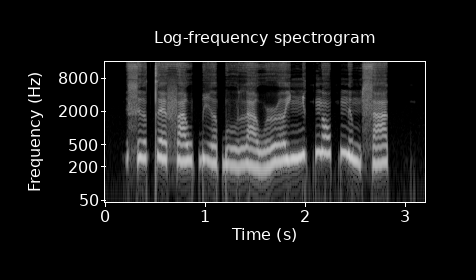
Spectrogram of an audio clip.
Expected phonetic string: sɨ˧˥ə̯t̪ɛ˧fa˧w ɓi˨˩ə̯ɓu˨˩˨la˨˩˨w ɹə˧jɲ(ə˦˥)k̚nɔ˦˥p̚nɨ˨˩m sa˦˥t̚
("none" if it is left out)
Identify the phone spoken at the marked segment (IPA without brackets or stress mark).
ə˦˥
